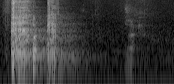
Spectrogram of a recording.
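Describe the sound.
A preacher clears a tickle from his throat during a sermon with two harsh, rasping bursts in quick succession. A brief, faint vocal sound follows a moment later.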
